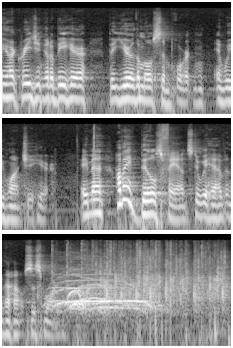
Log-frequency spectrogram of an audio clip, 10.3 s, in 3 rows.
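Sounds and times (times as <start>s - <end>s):
speech: 0.0s - 8.0s
audience clapping and cheering: 7.6s - 10.2s.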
